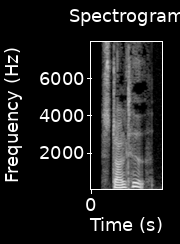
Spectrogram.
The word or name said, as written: stolthed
